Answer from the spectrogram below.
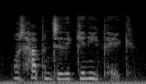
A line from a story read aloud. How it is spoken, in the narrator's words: Alice whispered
